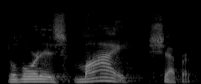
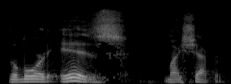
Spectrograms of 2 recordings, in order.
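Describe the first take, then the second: First: The stress falls on "my". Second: The stress falls on "is".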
